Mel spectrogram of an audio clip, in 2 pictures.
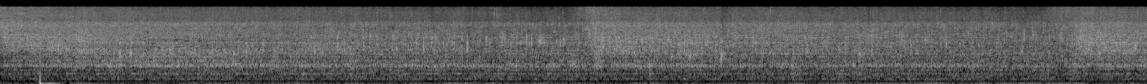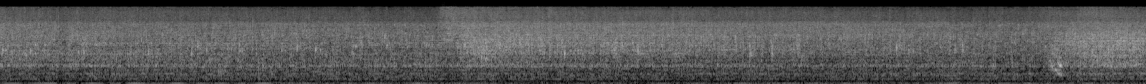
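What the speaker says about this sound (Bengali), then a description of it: "মাছগুলোকে আমি ছেড়ে দিয়েছি। এবারে দুটো পিঠ ভালোভাবে উল্টে পাল্টে ভেজে নেব।" Fish dropped into well-heated oil in a pan: a steady, loud hiss and sizzle that continues throughout, swelling slightly in waves, with no talk over it.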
